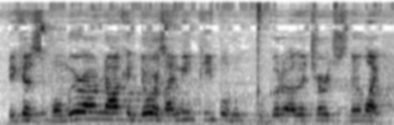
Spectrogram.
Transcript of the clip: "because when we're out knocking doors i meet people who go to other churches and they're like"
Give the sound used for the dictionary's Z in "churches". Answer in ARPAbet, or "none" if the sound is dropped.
Z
